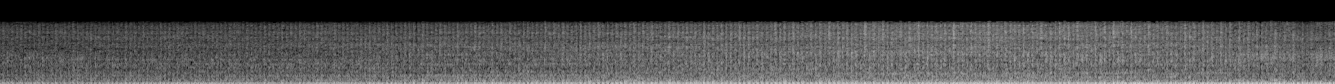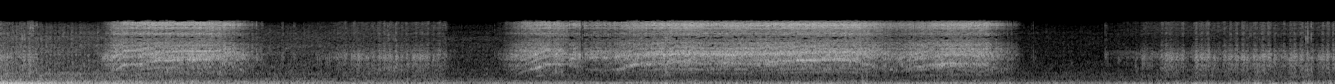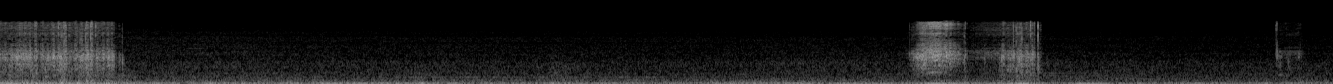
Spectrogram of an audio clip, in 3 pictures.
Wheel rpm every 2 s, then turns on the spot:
0, 0, 0, 0, 0, 0, 20, 80, 20, 80, 130, 70, 30, 30, 0, 0, 0, 0, 10, 0.
12-18 24-28 36-38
